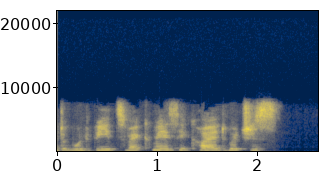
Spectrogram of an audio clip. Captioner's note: speaking German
